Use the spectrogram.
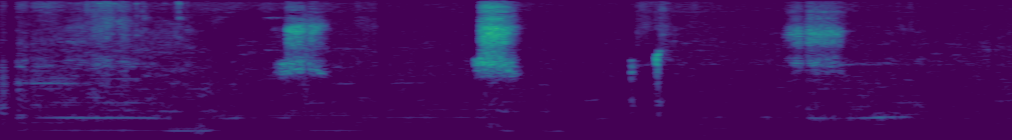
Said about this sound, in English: She's freaking out. The rally dog is freaking out.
